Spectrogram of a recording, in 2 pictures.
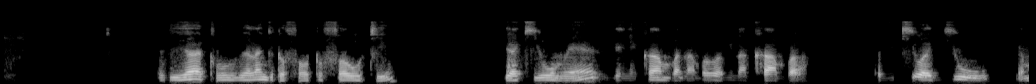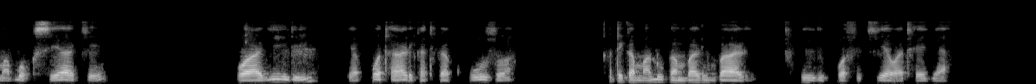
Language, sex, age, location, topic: Swahili, male, 18-24, Dar es Salaam, finance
